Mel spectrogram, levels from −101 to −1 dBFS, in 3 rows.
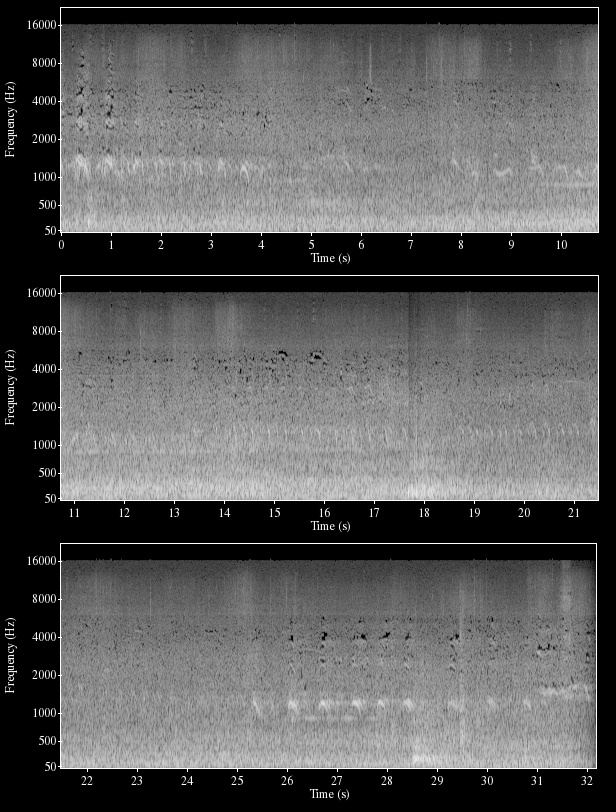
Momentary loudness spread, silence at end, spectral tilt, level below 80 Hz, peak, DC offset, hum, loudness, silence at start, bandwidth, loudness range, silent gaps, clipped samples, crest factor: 6 LU; 0 s; -5.5 dB/octave; -34 dBFS; 0 dBFS; under 0.1%; none; -22 LUFS; 0 s; 16.5 kHz; 5 LU; none; under 0.1%; 20 dB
